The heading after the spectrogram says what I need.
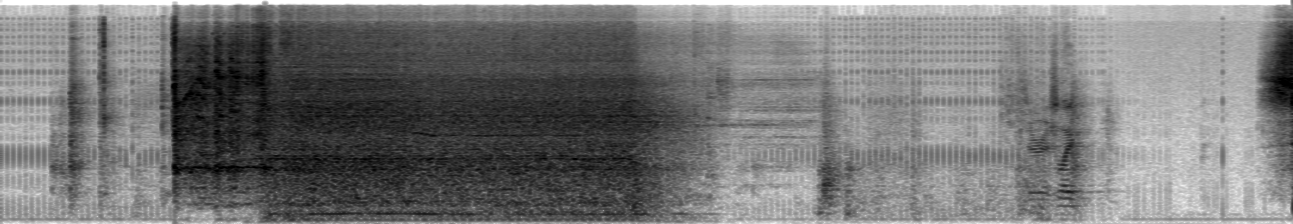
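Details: Jeep TJ with new starter that only clicked, battery good, after battery ground and terminals were reconnected: starter spins the engine briefly, it catches cleanly and runs evenly; starting circuit now working. Normal cranking and start.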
